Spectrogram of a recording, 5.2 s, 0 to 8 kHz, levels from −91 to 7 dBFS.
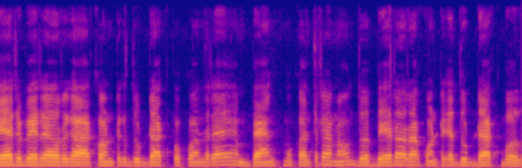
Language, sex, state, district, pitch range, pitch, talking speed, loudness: Kannada, male, Karnataka, Chamarajanagar, 150-160 Hz, 155 Hz, 160 wpm, -19 LUFS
